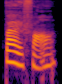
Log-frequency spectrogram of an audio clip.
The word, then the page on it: 拜访: bài fǎng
